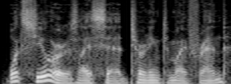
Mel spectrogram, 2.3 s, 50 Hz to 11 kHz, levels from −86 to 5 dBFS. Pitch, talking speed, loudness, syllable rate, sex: 110 Hz, 210 wpm, -16 LUFS, 4.2 syllables/s, male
